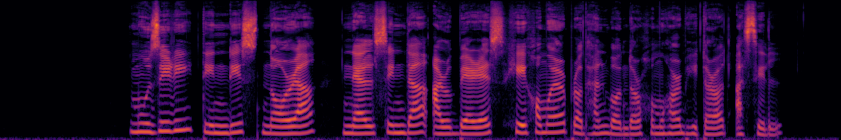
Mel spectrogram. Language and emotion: Assamese, neutral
